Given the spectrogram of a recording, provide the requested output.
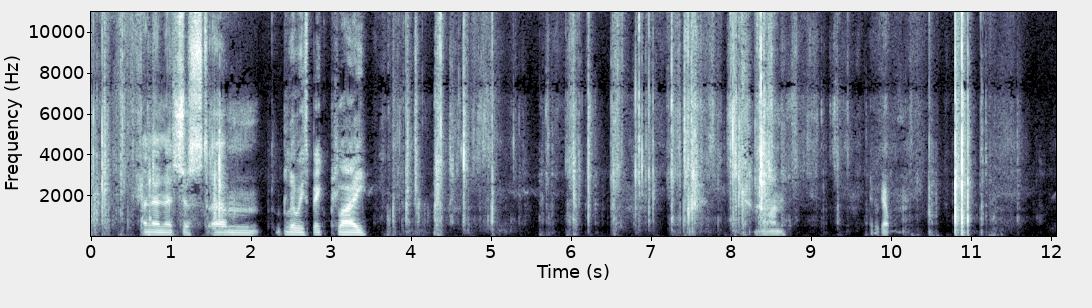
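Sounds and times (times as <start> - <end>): paper leaflet rustling: 0.0 - 1.8, 3.6 - 10.6.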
